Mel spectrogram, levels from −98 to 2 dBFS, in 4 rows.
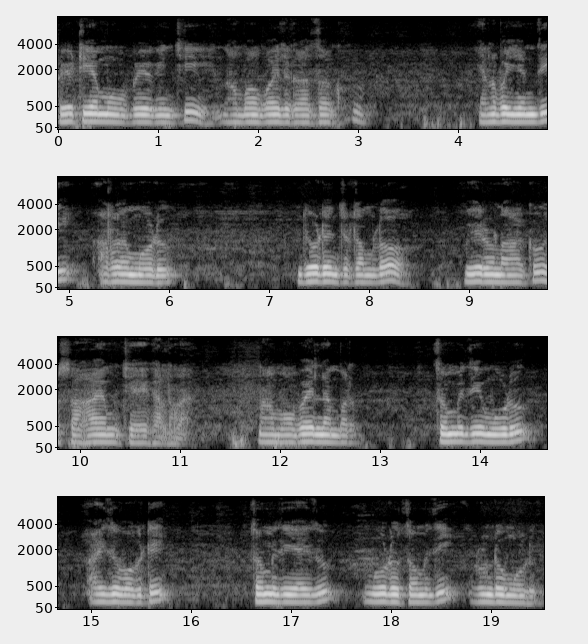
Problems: none marked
